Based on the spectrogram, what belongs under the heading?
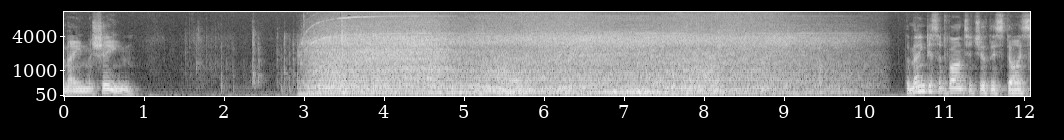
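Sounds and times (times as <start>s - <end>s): vacuum cleaner motor running: 2.9s - 10.3s.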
